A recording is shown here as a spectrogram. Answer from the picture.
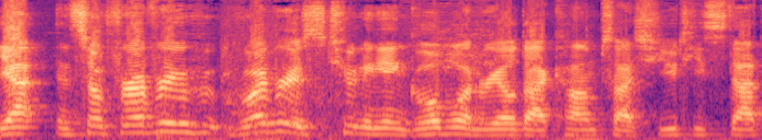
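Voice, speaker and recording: Lively intonation marks a man's very fast speech. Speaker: esports caster. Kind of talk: live commentary. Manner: loud.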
